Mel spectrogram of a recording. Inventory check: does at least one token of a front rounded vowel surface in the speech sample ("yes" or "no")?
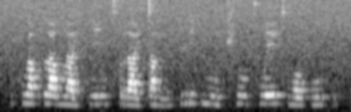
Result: no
